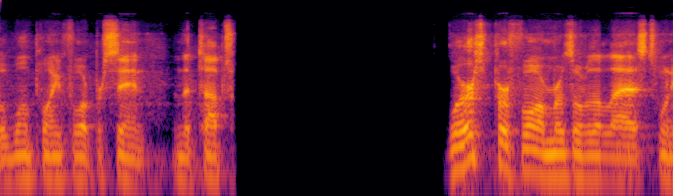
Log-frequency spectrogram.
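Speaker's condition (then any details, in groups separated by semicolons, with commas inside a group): No condition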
